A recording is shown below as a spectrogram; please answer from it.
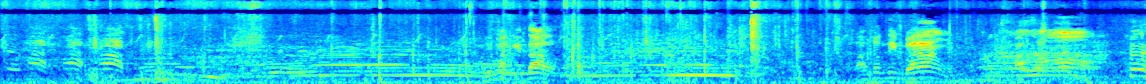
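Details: Agitated, rampaging cow at a cattle market bellows several long, low moos with steady harmonic tones, some rising then falling. People shout and talk loudly throughout.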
